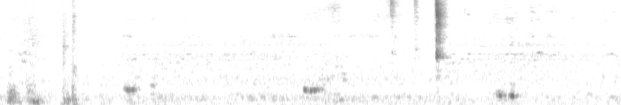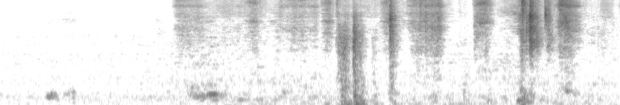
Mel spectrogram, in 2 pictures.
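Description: Brief squeaky, whiny breath sounds every few seconds, then louder harsh snorting and snuffling bursts: abnormal noisy breathing in a dog.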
